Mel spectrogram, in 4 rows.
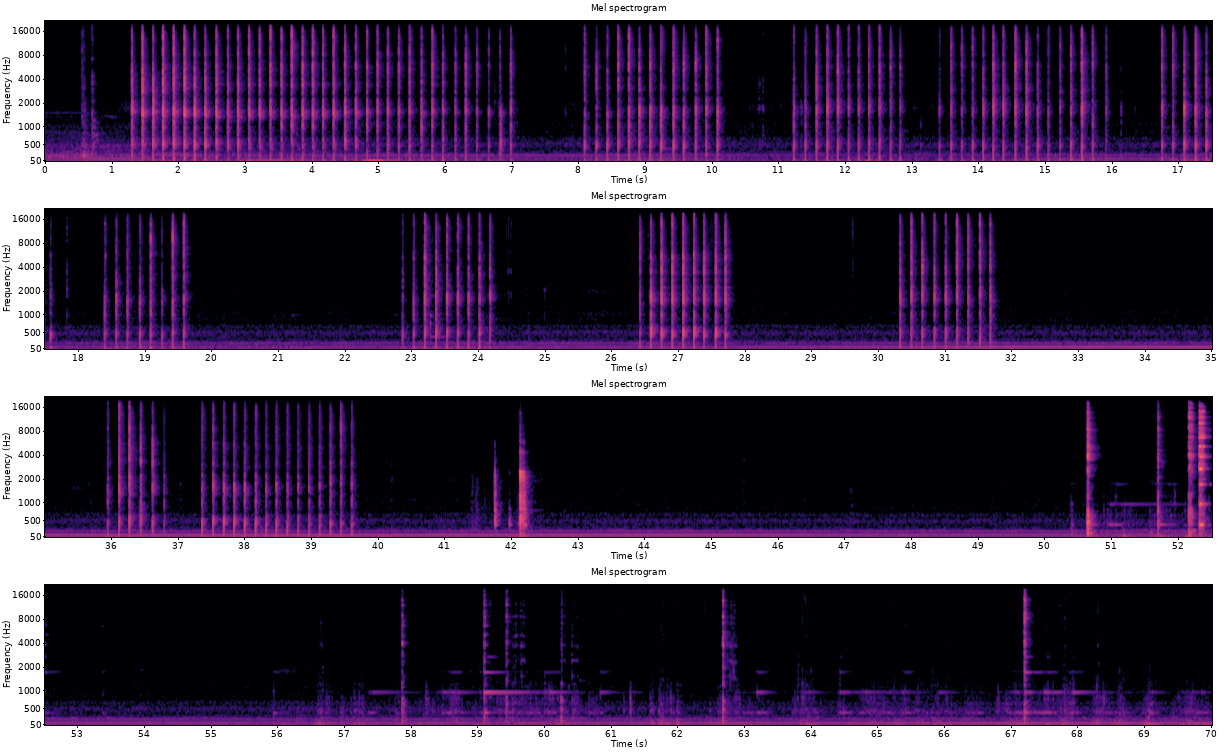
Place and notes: {"title": "My kitchen, Reading, UK - spanking a pomegranate to make the seeds fall out", "date": "2015-01-10 13:03:00", "description": "I am currently knitting a swatch based on pomegranates and have been buying these fruits in order to study them for my knitterly research. They can be time-consuming to prepare if you want to include them in a salad, and most folks recommend that you cut them in half and spank them with a wooden spoon in order to extract the seeds. I have been enjoying finding the best technique for this; if you thrash the pomegranate too hard it falls to bits, but you do need to be a bit firm in order to knock the seeds out. This sound recording features my perfected pomegranate-spanking technique. I had a very tasty fruit salad following this light culinary violence.", "latitude": "51.44", "longitude": "-0.97", "altitude": "55", "timezone": "Europe/London"}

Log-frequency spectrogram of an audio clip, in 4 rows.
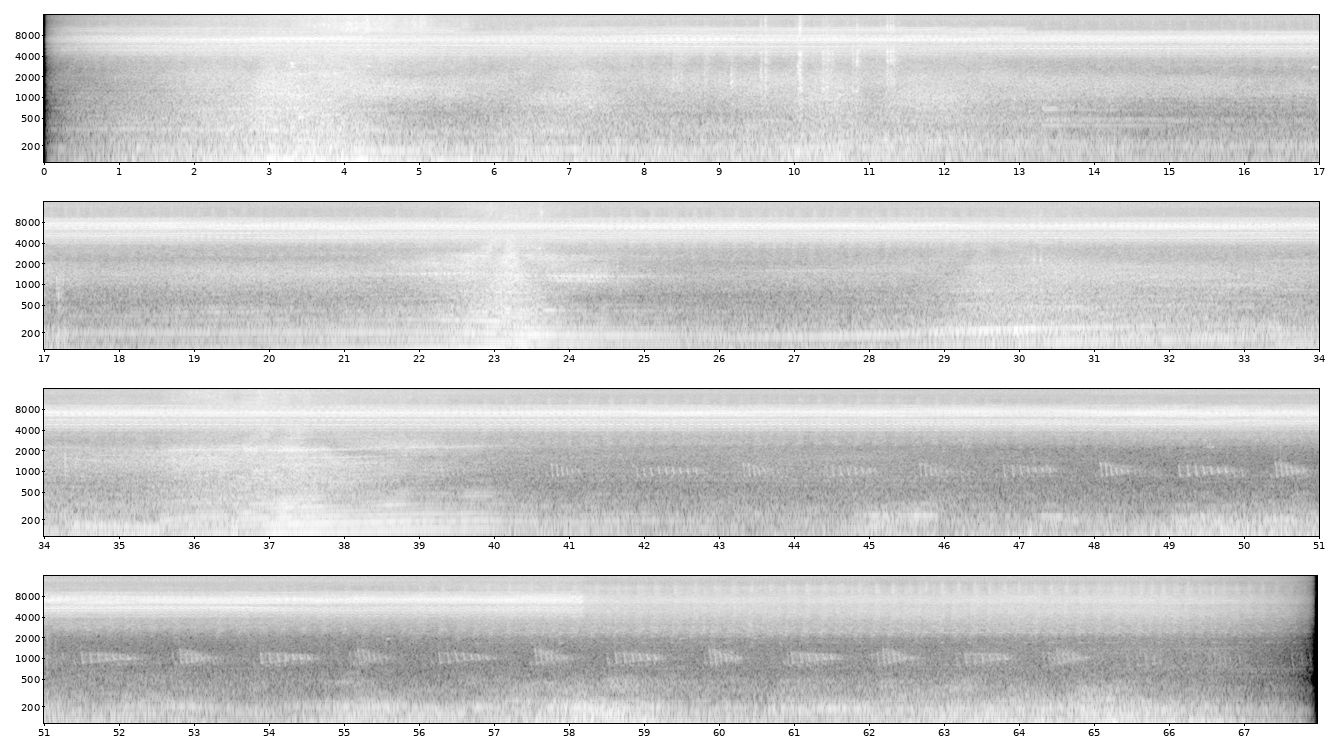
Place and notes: {"title": "Baolin Rd., Linkou Dist. - Roadside in the mountains", "date": "2012-07-04 10:24:00", "description": "Cicadas cry, Bird calls, traffic sound, Aircraft flying through\nSony PCM D50", "latitude": "25.10", "longitude": "121.36", "altitude": "222", "timezone": "Asia/Taipei"}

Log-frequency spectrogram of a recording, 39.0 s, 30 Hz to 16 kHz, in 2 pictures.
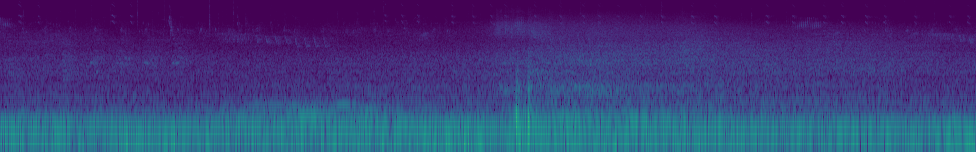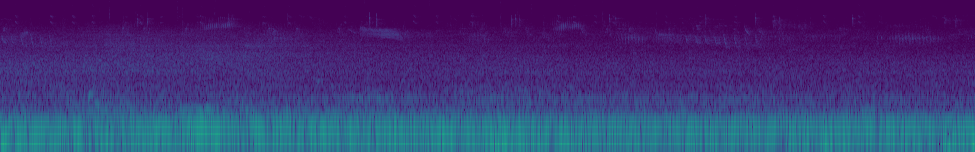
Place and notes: {"title": "all the mornings of the ... - apr 6 2013 sat", "date": "2013-04-06 09:29:00", "latitude": "46.56", "longitude": "15.65", "altitude": "285", "timezone": "Europe/Ljubljana"}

